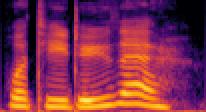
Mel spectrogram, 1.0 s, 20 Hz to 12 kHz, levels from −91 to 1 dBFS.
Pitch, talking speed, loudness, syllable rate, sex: 230 Hz, 290 wpm, -14 LUFS, 7.3 syllables/s, female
